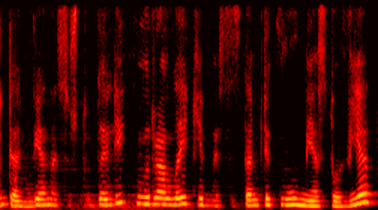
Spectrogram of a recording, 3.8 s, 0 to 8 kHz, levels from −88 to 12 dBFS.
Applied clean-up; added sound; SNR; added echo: neural mask model DeepFilterNet 3.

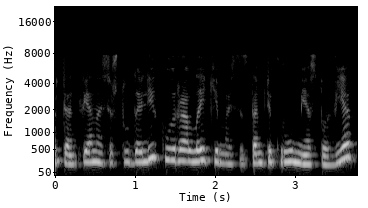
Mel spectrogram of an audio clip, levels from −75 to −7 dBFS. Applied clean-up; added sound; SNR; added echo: none; none; none; none.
